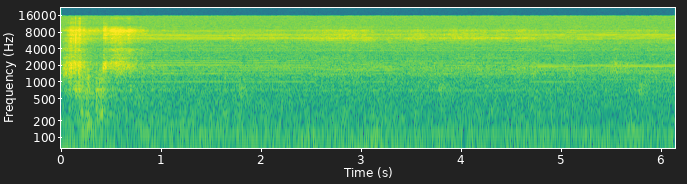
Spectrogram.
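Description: Electric hair clippers running with a faint, steady buzz, getting slightly brighter near the end.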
